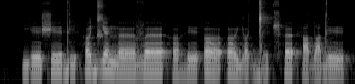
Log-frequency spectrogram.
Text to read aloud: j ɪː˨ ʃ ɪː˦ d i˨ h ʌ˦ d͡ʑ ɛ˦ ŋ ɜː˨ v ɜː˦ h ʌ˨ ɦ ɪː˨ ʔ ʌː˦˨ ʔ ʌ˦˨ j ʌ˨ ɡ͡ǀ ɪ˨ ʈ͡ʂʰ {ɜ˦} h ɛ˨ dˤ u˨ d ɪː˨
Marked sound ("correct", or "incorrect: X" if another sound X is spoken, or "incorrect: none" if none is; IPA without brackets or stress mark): correct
